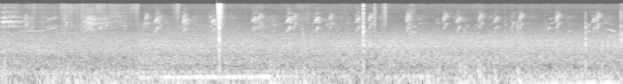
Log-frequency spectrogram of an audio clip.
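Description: Birds calling with many short, quick chirps over a low steady rumble. A single sharp click about three seconds in, with a fainter one a couple of seconds later.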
